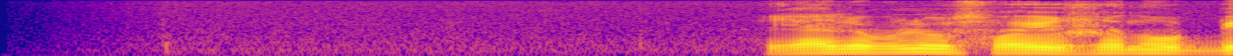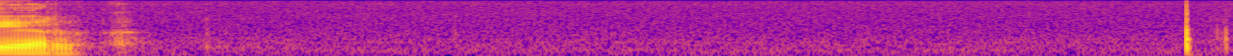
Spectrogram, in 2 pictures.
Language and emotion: Russian, neutral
